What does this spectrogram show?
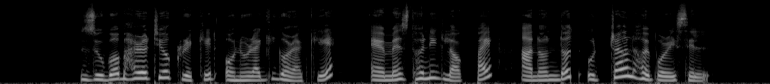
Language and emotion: Assamese, happy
